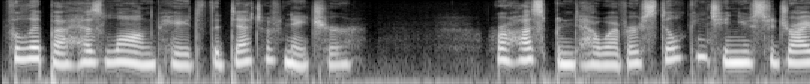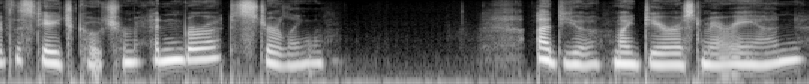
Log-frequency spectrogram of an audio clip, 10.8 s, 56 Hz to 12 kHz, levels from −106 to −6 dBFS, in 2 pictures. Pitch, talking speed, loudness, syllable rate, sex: 225 Hz, 140 wpm, -20 LUFS, 5.3 syllables/s, female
